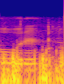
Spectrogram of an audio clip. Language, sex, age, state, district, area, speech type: Dogri, male, 18-30, Jammu and Kashmir, Udhampur, rural, spontaneous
